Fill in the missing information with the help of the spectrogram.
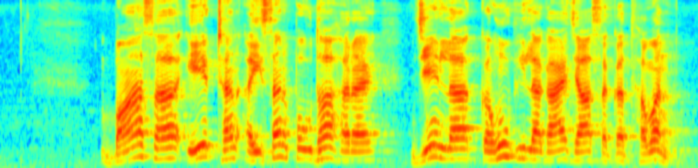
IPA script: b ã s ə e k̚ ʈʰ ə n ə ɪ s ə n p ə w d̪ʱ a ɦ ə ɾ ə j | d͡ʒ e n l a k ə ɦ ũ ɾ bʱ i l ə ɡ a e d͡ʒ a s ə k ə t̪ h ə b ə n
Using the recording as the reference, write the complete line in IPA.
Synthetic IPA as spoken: b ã s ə e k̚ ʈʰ ə n ə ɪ s ə n p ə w d̪ʱ a ɦ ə ɾ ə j | d͡ʒ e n l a k ə ɦ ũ bʱ i l ə ɡ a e d͡ʒ a s ə k ə t̪ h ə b ə n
